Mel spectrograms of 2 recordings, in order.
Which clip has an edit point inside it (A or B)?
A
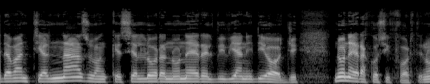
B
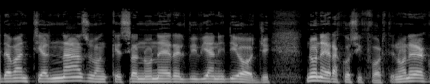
B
